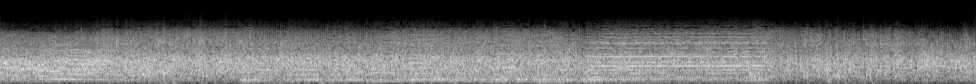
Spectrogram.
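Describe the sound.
Sound effect of an airplane coming in to land: a loud, steady roaring engine drone that fills the whole stretch without pause.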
